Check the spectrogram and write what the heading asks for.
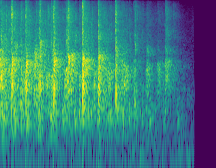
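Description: Audience applauding, dense clapping that thins and fades over the last second, then cuts off abruptly just before the end.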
